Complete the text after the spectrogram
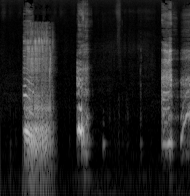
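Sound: farting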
